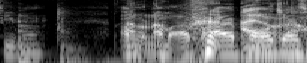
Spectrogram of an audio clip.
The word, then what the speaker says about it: Ebon: It's not Eban, it's Ebon.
